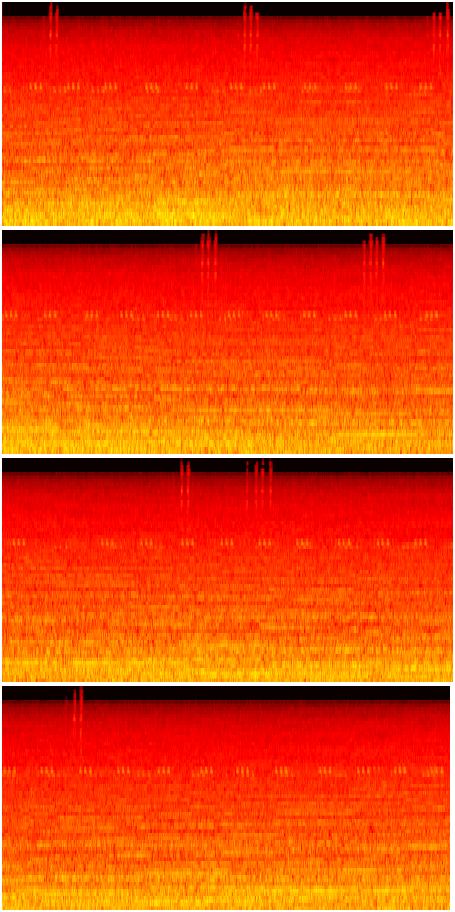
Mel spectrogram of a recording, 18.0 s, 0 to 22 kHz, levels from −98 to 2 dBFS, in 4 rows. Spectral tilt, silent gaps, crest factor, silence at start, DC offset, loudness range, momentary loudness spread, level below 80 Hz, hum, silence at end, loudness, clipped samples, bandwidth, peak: -5 dB/octave; none; 14 dB; 0 s; under 0.1%; 2 LU; 2 LU; -40 dBFS; none; 0 s; -29 LUFS; under 0.1%; 17 kHz; -16 dBFS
